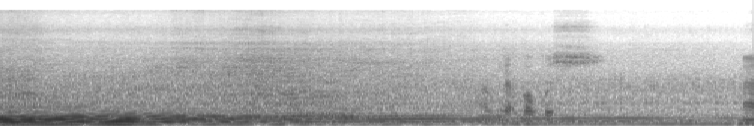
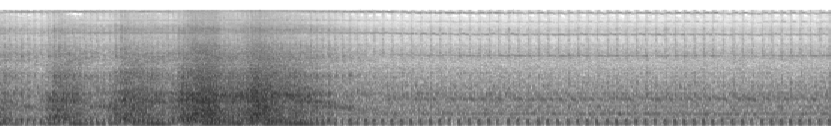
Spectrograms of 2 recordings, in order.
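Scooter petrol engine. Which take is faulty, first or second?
first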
